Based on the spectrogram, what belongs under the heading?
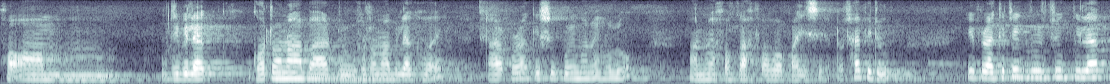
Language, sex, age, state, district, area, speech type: Assamese, female, 45-60, Assam, Majuli, urban, spontaneous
